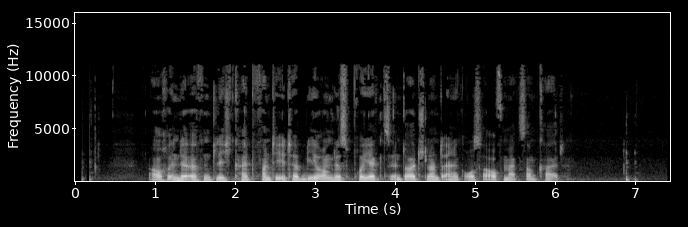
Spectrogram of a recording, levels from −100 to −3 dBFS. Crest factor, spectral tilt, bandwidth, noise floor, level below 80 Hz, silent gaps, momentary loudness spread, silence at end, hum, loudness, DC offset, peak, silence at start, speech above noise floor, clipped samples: 18 dB; -7 dB/octave; 11.5 kHz; -72 dBFS; -68 dBFS; none; 10 LU; 0.5 s; none; -31 LUFS; under 0.1%; -12 dBFS; 0.9 s; 42 dB; under 0.1%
